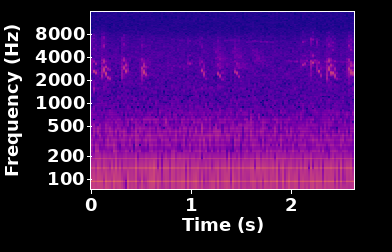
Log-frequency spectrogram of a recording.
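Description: Two juvenile birds beg a female for food with quick, high-pitched chirps in short clusters of two or three, repeating over a steady low rumble.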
